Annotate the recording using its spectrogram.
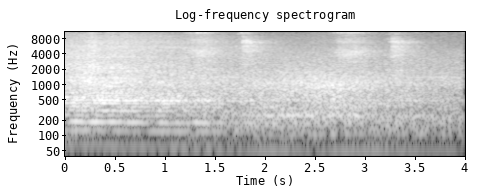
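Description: A motor vehicle's engine passing close by, loudest in the first second or so and then fading away.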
